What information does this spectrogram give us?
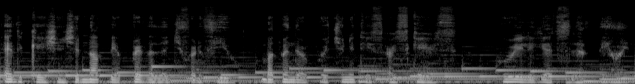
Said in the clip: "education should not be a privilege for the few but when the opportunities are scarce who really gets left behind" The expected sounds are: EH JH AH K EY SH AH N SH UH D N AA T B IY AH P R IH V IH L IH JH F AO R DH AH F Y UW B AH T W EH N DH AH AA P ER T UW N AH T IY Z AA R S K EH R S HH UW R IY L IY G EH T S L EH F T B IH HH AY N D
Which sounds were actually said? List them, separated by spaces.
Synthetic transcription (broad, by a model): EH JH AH K EY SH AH N SH UH D N AA T B IY AH P R IH V IH L IH JH F AO R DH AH F Y UW B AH T W EH N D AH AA P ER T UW N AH T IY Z AA R S K EH R S HH UW R IY L IY G EH T S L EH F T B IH HH AY N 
